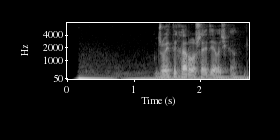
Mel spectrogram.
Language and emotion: Russian, positive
